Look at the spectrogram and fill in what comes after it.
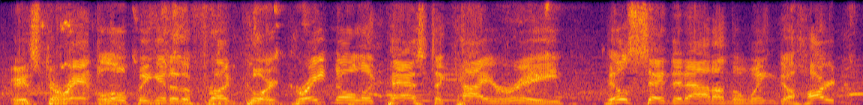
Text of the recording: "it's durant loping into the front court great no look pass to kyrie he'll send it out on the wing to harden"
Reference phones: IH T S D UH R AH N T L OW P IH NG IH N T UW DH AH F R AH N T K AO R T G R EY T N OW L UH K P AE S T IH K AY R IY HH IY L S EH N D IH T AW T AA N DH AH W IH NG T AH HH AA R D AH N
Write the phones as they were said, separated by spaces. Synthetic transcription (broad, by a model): IH T S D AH R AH N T L OW P IH NG IH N T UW DH AH F R AH N K AO R T G R EY T N OW L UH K P AE S T IH K AY R IY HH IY L S EH N D IH T AW T N DH AH W IH NG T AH HH AA R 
